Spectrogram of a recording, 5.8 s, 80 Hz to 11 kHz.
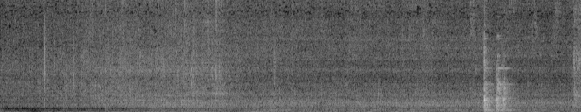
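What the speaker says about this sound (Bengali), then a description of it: "পনিরটা দিয়ে আমি ভালো করে নেড়ে নিয়ে আমি 10 মিনিট জল দিয়ে ফুটিয়ে নেব" Paneer and mixed vegetables sizzling and frying steadily in a pan with water for a vegetable sabzi, a continuous crackling hiss with a brief louder clatter near the end, no talking.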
